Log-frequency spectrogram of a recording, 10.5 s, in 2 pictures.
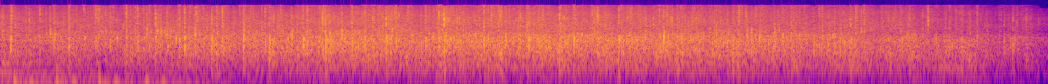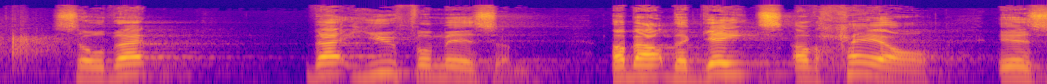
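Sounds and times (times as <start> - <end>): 
audience hand clapping: 0.0 - 5.6
speech: 5.6 - 6.2, 6.8 - 10.4.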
